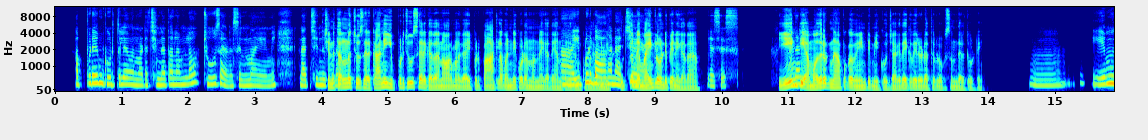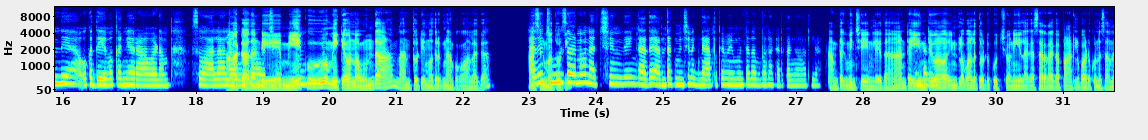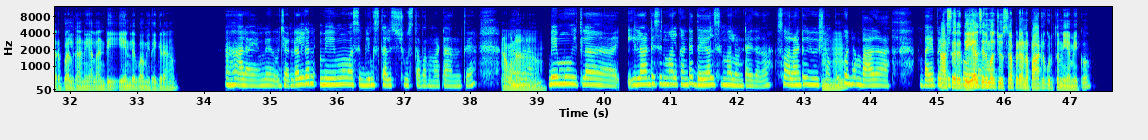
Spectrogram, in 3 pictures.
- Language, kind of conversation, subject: Telugu, podcast, పాత జ్ఞాపకాలు గుర్తుకొచ్చేలా మీరు ప్లేలిస్ట్‌కి ఏ పాటలను జోడిస్తారు?
- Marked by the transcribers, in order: other background noise; in English: "నార్మల్‌గా"; in English: "మైండ్‌లో"; in English: "యెస్. యెస్"; in English: "సో"; in English: "లవ్"; in English: "జనరల్‌గా"; in English: "సిబ్లింగ్స్"; in English: "సో"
